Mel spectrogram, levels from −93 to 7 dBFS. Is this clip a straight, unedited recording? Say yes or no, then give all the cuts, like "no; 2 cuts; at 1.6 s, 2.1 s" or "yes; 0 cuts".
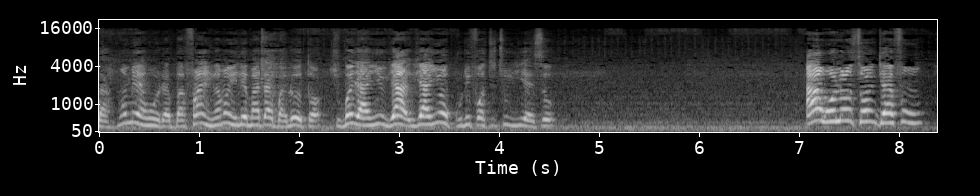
no; 1 cut; at 5.7 s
